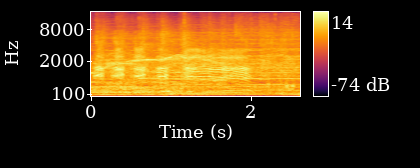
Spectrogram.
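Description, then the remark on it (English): A loud, sustained celebratory scream of "We're debt free!" after a three-two-one countdown, voices straining high and holding for a couple of seconds without dropping, raw, like excited people shouting in triumph at having paid off $134,000 of debt in three years. “All right, let's do a debt free scream.”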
